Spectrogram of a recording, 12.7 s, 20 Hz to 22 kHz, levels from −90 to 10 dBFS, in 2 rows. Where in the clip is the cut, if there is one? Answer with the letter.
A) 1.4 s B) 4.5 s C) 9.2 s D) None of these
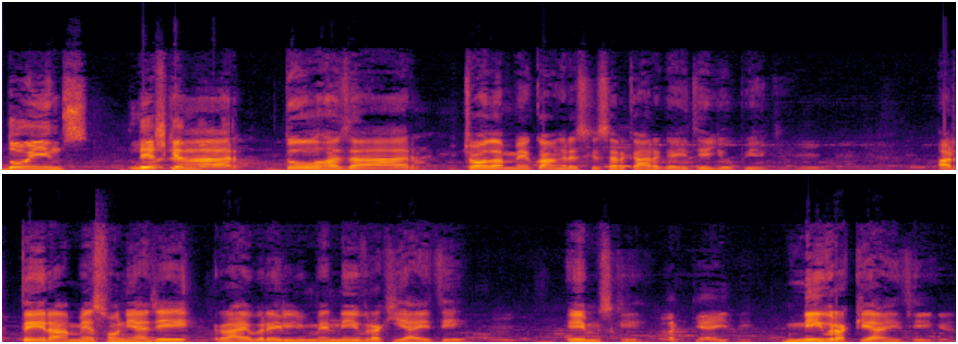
D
